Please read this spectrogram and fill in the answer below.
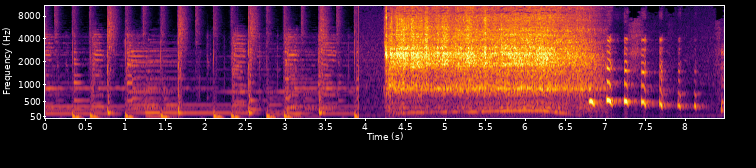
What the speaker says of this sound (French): On va mixer nous les fruits.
